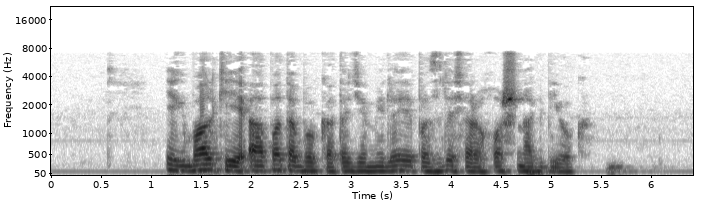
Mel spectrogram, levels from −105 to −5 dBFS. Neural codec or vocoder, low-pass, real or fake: none; 7.2 kHz; real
